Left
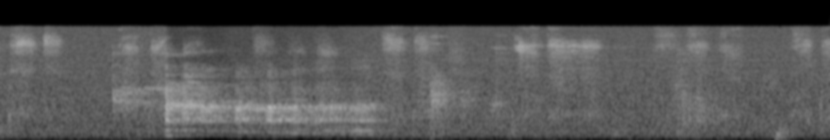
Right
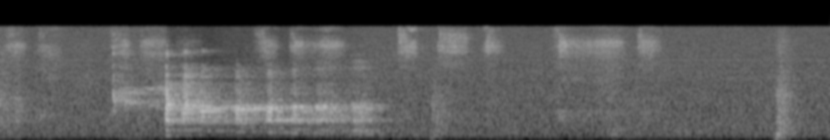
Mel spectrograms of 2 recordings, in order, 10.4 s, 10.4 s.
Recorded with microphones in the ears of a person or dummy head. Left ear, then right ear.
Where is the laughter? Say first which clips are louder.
Right 4 dB; 30° right (ahead or behind), 8 m; by 4.7 s 20° right (ahead or behind), 10.5 m.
